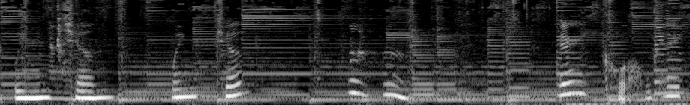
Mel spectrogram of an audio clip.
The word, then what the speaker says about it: Wing Chun: So in Mandarin dialect, it's pronounced Yongchun. But the wing comes from Cantonese, which is more common, I guess, when or is not more common.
